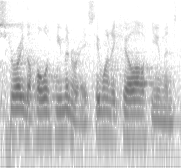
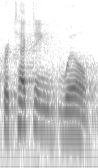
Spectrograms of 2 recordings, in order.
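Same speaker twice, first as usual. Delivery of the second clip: ordinary talk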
